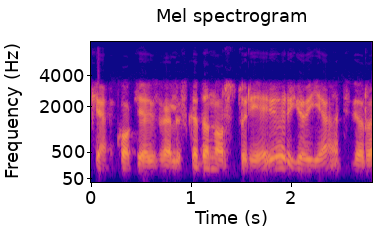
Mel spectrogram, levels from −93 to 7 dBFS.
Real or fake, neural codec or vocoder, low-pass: real; none; 7.2 kHz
